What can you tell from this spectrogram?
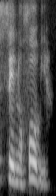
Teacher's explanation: la fricativa alveolar sorda que puede ser representada por la letra S o por la letra X cuando está en inicio de palabra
